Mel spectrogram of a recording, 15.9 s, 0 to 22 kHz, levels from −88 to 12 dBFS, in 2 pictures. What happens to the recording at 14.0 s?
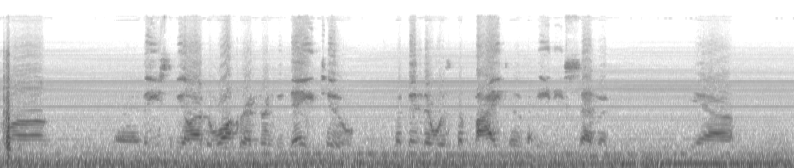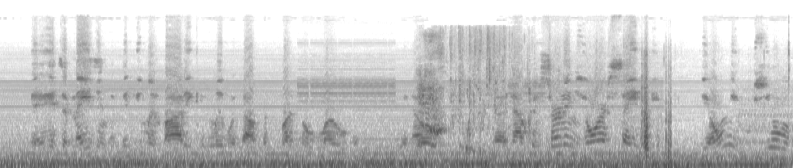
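Nothing goes wrong at 14.0 s; the audio runs through that moment intact, with no dropout, click or other fault.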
